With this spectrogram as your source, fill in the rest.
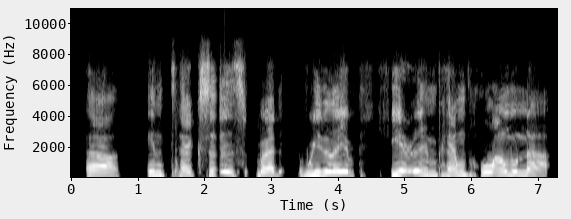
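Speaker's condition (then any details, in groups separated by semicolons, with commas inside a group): Facial paralysis from hydrocephalus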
